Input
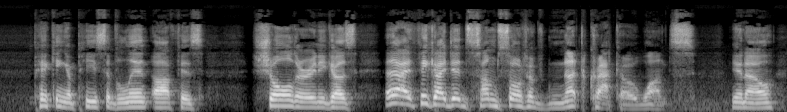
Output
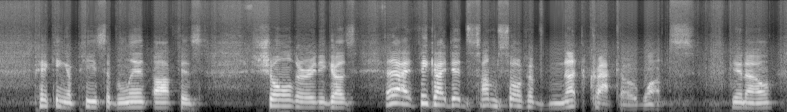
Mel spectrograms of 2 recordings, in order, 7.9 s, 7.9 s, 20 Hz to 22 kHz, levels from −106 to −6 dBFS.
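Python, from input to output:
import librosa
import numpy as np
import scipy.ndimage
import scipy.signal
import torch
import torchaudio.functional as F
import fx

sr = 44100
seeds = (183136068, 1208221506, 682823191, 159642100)

y = x + 0.5 * 10.0 ** (-28.5 / 20.0) * np.diff(np.sign(x), prepend=np.sign(x[:1]))
y = fx.transient(y, sr, attack_db=2, sustain_db=-11)
y = fx.graphic_eq_10(y, sr, hz=(125, 250, 500, 1000, 2000, 4000, 8000), db=(-12, 11, -8, 9, 10, 8, -11))
y = y * librosa.db_to_amplitude(1.5)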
